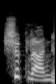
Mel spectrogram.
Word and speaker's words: shukran: And is it, am I pronouncing this correctly, shukran? – Yeah, shukran. Yeah.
